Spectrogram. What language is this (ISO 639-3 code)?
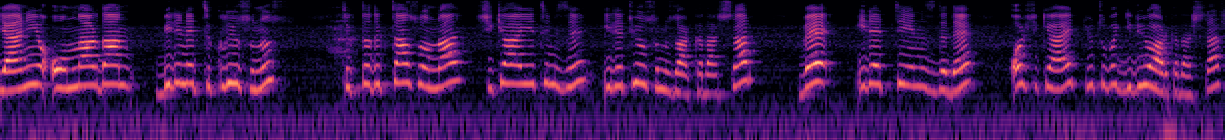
tur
